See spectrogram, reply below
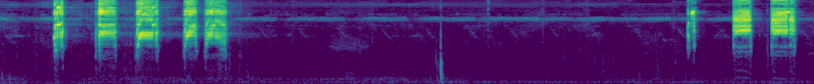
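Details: Rasping, scratchy calls of a black francolin, one run of five harsh notes, then a gap broken by a single click and a second run of three grating notes, in a quiet rural setting.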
